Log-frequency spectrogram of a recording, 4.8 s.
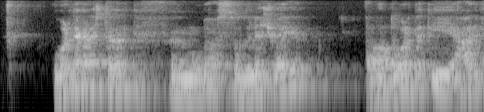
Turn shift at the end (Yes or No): No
